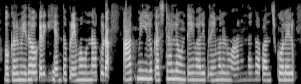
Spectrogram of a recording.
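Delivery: ordinary delivery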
